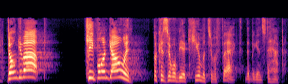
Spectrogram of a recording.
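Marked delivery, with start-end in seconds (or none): 0.1-2.6 high, forceful preacher's urging; rousing exhortation. Real, not acted. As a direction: cry it out to rally the congregation. Preacher exhorting the congregation to persevere.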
